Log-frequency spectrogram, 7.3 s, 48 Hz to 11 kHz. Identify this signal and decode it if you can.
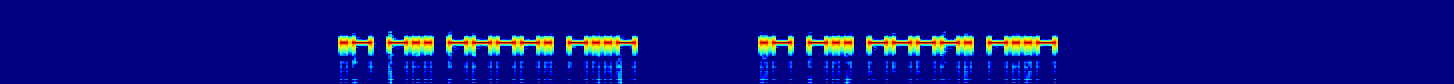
Morse code, heard as a keyed tone, about 40 wpm, 700 Hz. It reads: AD9X AD9X
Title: USA Call Signs - 4 Characters - Repeated 2x - 40wpm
